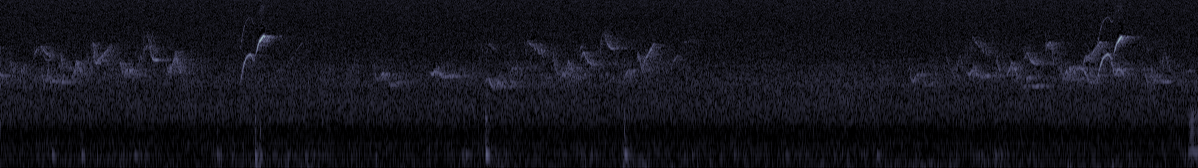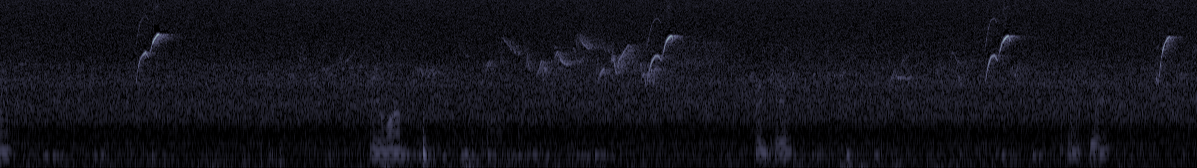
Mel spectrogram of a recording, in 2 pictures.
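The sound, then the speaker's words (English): A bird sings a two-note call, high thin chirps repeated several times at intervals over soft background noise, with a voice speaking now and then. “both notes are by this bird”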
